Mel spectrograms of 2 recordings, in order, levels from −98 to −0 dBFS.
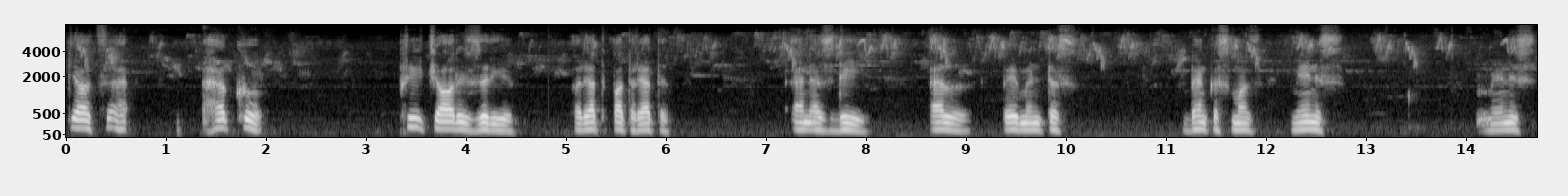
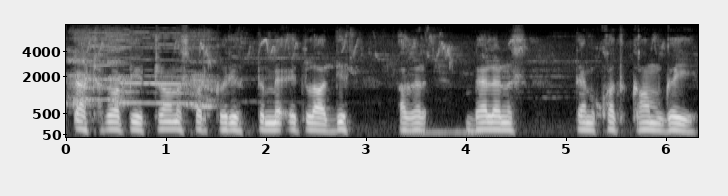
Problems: background sounds at intervals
